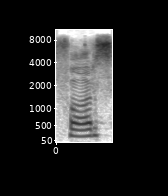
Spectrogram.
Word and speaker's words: فارس: ہے وہ فارس ہے۔ تو اس کا درست تلفظ فارس ہے۔ ایک اور لفظ ہوتا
